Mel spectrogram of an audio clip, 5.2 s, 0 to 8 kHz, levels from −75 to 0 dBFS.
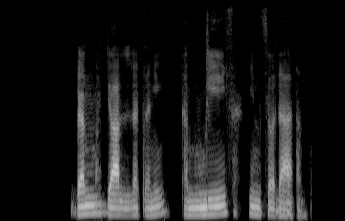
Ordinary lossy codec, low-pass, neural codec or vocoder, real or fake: Opus, 32 kbps; 7.2 kHz; codec, 16 kHz, 1 kbps, FunCodec, trained on Chinese and English, 50 frames a second; fake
